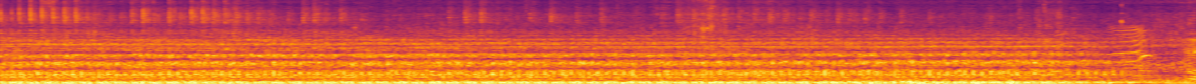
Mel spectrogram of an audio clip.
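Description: Fishing boat setting out from a beach in eastern Thailand, its engine a loud, steady, rattling drone close by that eases off slightly at the very end.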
